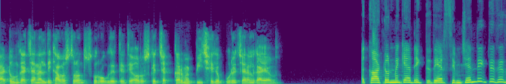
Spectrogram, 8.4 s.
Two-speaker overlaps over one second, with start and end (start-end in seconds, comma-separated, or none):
none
